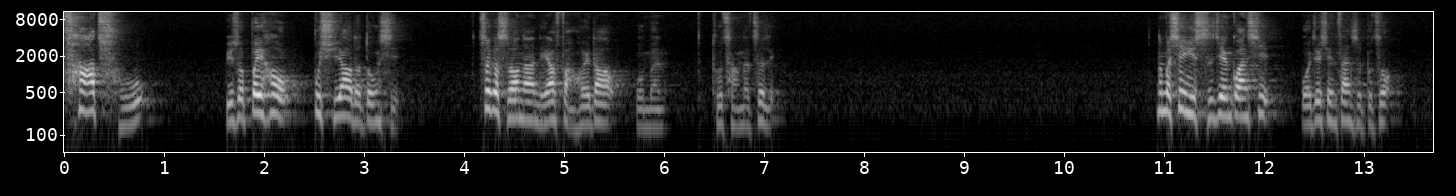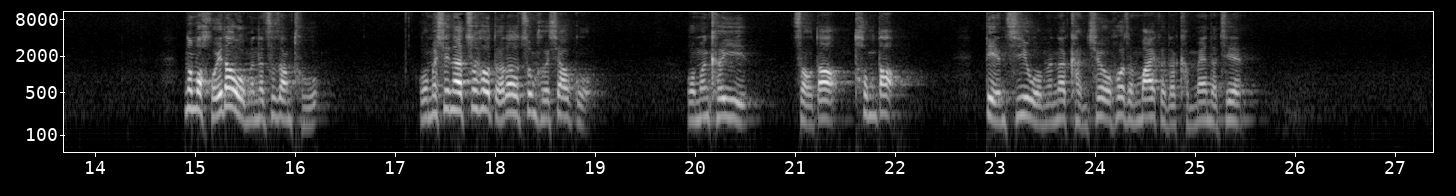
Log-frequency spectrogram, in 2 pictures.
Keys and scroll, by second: 1.0 x.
